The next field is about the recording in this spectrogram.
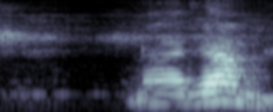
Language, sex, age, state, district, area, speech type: Malayalam, female, 60+, Kerala, Wayanad, rural, read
